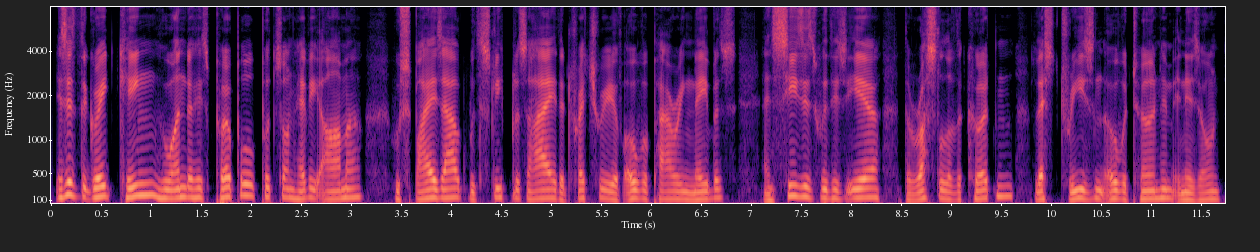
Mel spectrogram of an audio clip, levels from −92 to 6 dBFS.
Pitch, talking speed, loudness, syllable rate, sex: 125 Hz, 215 wpm, -21 LUFS, 5.7 syllables/s, male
